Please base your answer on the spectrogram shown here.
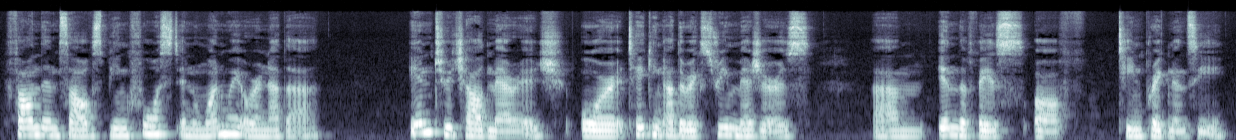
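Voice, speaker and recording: A woman with a Zimbabwean accent co-hosting a podcast, speaking in a thoughtful, measured way. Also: fairly low pitch, creaky. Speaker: podcast co-host. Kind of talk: casual discussion.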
